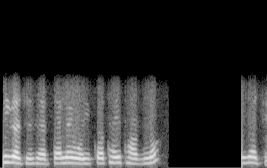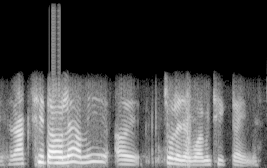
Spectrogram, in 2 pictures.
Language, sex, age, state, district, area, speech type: Bengali, female, 60+, West Bengal, Nadia, rural, conversation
